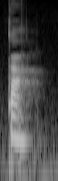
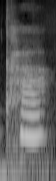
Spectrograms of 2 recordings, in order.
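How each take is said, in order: First: The consonant has no puff of air. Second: The consonant has a puff of air. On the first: The speaker calls it right. "I will say ka. Can you hear that? There's no air in there" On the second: The speaker calls it wrong. "I will not say ka"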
